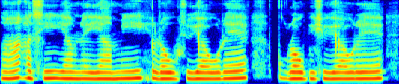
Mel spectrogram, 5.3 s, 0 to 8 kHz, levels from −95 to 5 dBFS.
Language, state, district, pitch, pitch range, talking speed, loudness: Manipuri, Manipur, Imphal West, 220 Hz, 215-230 Hz, 100 wpm, -14 LUFS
